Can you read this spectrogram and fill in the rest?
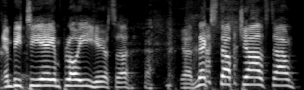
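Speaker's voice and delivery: high-pitched Boston transit announcer; Boston accent. Retold or imitated. Tram employee to passengers, mock Boston accent. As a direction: call out the stop like a Boston tram driver. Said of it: "I love the accent".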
